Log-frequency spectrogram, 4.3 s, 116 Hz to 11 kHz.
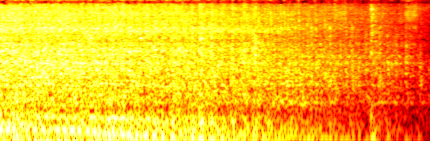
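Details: Old Bobcat 610 skid steer, Wisconsin petrol engine with old carburetor just opened: chugs loud but unevenly, then sags and fades as if stalling; owner thinks it picked up water in the carburetor and plans fresh gas from a makeshift tank.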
